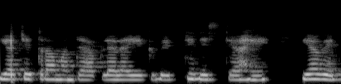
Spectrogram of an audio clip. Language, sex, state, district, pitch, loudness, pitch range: Marathi, female, Maharashtra, Dhule, 220 Hz, -25 LUFS, 215-230 Hz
